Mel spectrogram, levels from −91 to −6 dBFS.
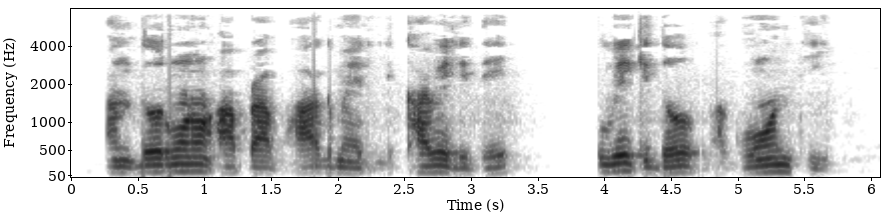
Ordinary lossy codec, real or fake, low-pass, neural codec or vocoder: AAC, 32 kbps; real; 7.2 kHz; none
